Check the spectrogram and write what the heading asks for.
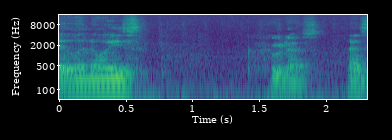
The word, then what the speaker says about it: Illinois: You don't say Illinois? You say Illinois. Who does? I was like, huh? Illinois. Illinois. You got it right that time. S is silent. It's French.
